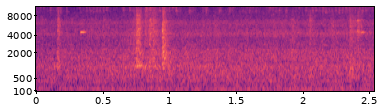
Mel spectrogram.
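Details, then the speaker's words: 2005 Chevy Astro van after overheating repairs with new radiator, 170° thermostat and replacement fan clutch (third): steady engine hum, low drone, no fan roar, fan clutch barely audible; normal fan clutch operation, though temperature still runs slightly high. "so now it sounds like it's supposed to sound now you can't hear that thing hardly at all"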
